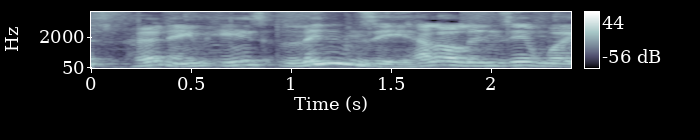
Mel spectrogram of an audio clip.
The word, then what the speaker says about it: Lynsey: In fact, you don't pronounce it D, it's not Lynsey. It's not Lynsey, no, it's Lynsey.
